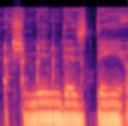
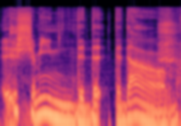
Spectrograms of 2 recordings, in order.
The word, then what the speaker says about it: Chemin des Dames: Chemin des Dames. Oh my God. I'm sorry. The listener who taught me how to say it, I've completely forgotten. Chemin des Dames. – Chemin de Dame.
